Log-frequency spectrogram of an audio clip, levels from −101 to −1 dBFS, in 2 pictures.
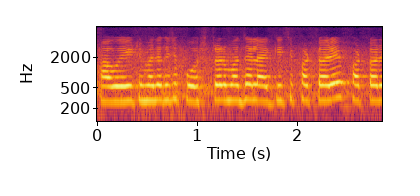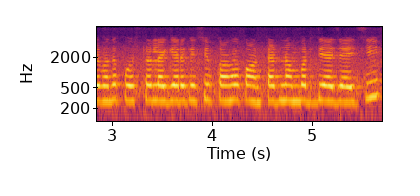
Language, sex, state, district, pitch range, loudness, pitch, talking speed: Odia, female, Odisha, Malkangiri, 280-290 Hz, -12 LUFS, 285 Hz, 190 wpm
